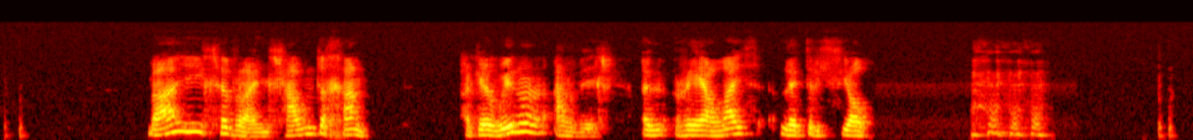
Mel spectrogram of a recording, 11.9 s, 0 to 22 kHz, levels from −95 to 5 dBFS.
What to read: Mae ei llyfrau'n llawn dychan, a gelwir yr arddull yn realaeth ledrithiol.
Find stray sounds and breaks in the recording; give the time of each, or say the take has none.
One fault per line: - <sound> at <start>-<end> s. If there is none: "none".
- laugh at 9.7-10.6 s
